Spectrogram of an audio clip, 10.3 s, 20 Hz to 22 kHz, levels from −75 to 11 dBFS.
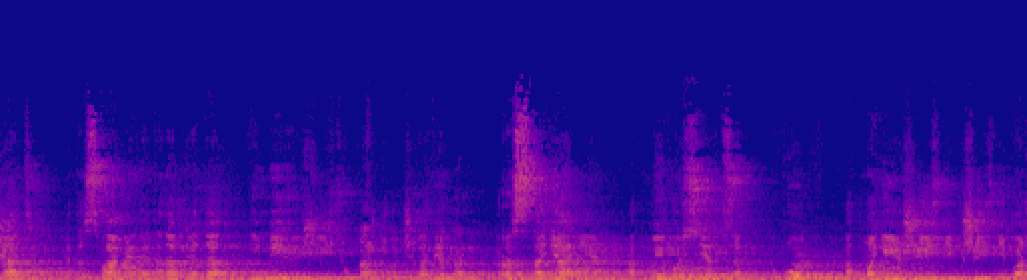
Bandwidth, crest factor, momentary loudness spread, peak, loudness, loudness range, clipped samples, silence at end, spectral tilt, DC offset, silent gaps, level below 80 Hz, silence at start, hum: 15.5 kHz; 16 dB; 7 LU; -8 dBFS; -26 LUFS; 2 LU; under 0.1%; 0 s; -5 dB/octave; under 0.1%; none; -76 dBFS; 0 s; none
